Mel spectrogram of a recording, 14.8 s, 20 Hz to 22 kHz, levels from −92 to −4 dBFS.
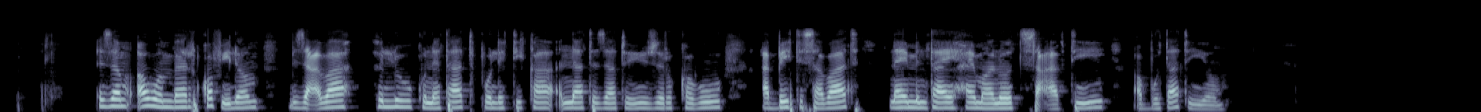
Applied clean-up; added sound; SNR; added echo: none; none; none; none.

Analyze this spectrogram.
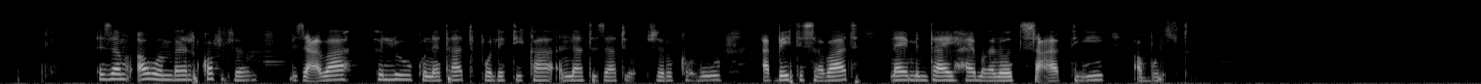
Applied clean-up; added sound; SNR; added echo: neural diffusion model UNIVERSE++.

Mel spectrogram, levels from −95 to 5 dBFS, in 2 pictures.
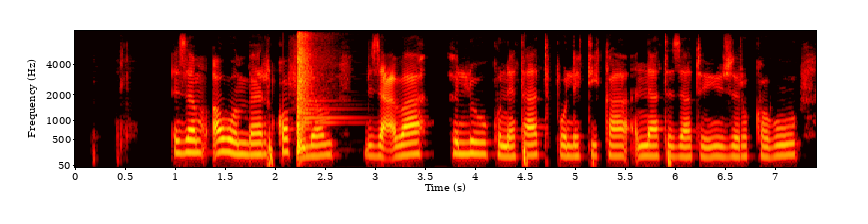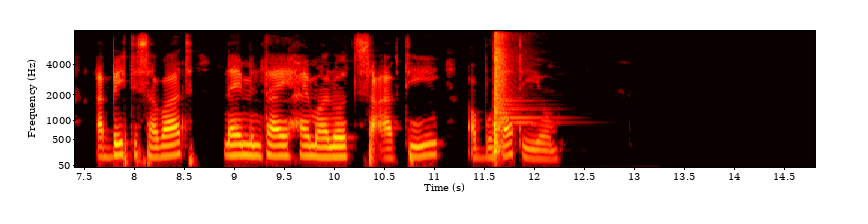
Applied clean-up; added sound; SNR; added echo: none; Snare drum; 3 dB; none.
